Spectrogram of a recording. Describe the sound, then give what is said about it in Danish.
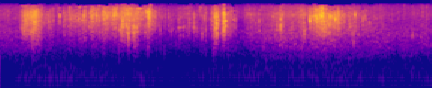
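Footsteps crunch over loose stones by the water on a completely windless day, about four unhurried steps with gritty, scraping texture, moderately loud, with no voices. “Forestil dig, at du sidder nede ved vandet, og det er helt vindstille. Du går i stenene.”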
